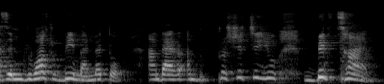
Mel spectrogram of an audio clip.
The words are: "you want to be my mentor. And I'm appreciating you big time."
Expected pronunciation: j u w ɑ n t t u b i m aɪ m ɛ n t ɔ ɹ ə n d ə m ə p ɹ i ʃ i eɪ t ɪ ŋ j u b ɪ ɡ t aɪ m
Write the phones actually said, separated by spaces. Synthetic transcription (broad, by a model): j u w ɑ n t t u b i m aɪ m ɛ t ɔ l ə n d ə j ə p ɹ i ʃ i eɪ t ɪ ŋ j u b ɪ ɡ t aɪ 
